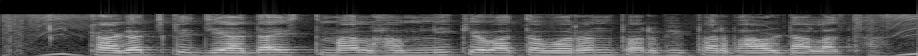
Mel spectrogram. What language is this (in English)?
Bhojpuri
